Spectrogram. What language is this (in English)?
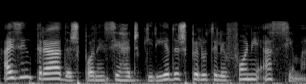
Portuguese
